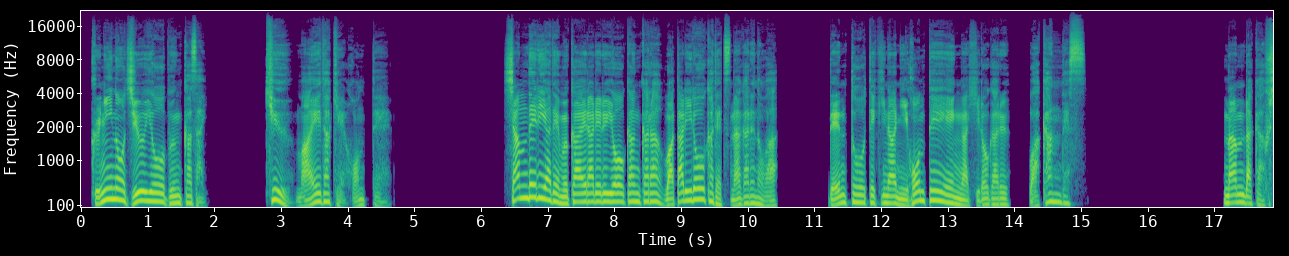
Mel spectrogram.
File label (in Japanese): 名所案内ナレ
